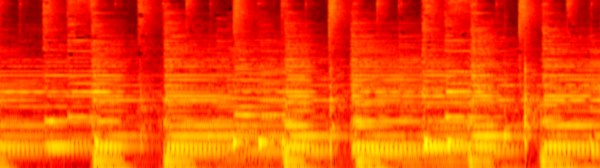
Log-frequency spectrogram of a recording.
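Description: Live band music led by piano: an instrumental passage of a worship song, with sustained piano chords, a deep bass line and regular percussion strikes.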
